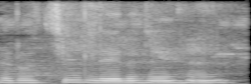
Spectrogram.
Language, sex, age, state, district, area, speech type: Hindi, female, 45-60, Bihar, Madhepura, rural, spontaneous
